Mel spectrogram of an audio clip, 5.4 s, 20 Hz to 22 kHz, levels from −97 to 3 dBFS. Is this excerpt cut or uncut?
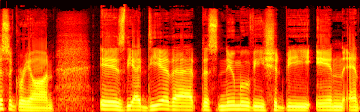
uncut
